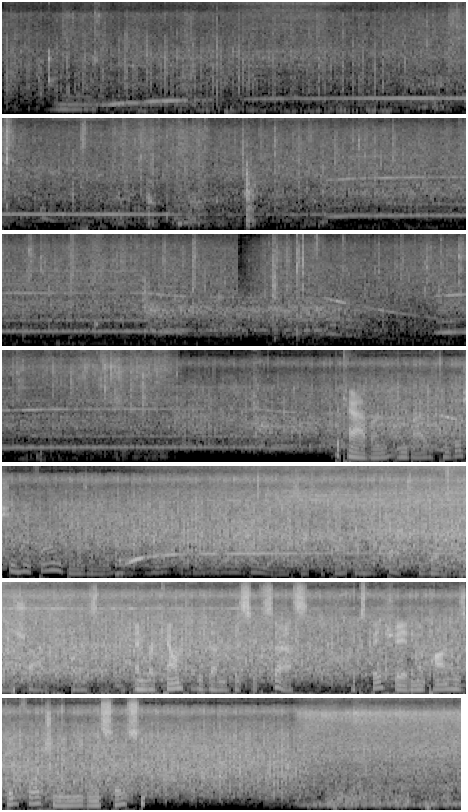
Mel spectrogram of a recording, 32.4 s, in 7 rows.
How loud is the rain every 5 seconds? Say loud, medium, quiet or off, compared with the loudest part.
quiet, quiet, quiet, medium, loud, loud, loud.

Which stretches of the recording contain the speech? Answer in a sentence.
You can hear the speech from 17.2 to 29.3 s.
